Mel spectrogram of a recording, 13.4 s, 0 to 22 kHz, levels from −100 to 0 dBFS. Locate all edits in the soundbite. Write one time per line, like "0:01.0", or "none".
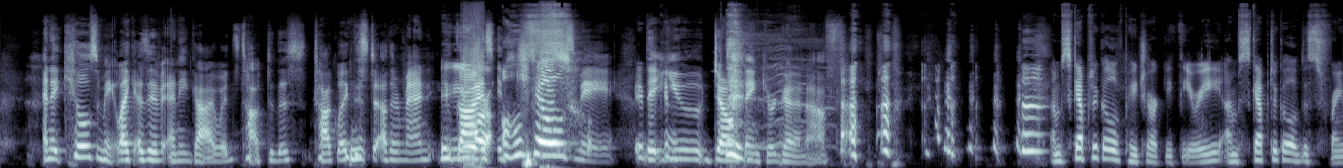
0:10.4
